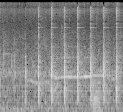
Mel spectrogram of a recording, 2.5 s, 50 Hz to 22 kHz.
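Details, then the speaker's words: Suzuki DA64W/DA17 AC compressor magnetic clutch plates tapped for comparison: eight crisp, even taps give the solid ring of a good surplus plate with tight rivets; worn plate with loose rivets sounds cracked and causes compressor noise. "Solid na solid na tunog. Ayan oh. Solid na tunog."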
